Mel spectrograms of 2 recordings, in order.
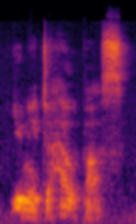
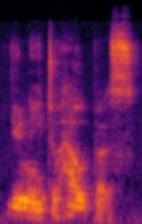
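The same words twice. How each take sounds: First: The final word has a full vowel. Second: The final word has a reduced vowel. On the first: "us can be heard in its strong form" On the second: "They go weak not only inside a sentence, but also at the end"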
